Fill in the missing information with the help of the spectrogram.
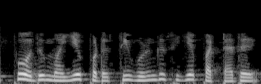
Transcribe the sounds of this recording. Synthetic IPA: pːoːðɯmɐjːɐpːɐɽɯt̪ːiʊɻɯŋɡɯsɛjːɐpːɐʈːɐðɯ

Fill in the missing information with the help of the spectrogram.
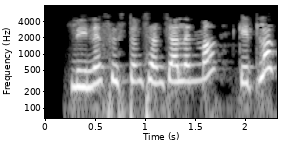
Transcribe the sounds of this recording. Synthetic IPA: linəksisʈəmsə̃ɲt͡ɕalənmãkeʈla

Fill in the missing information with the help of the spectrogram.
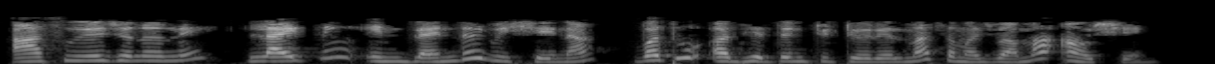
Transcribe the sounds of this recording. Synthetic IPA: asujod͡ʒənone | lajʈnɪŋɡɪnblɛ̃ɳɖəɾʋiʃəjna | ʋəd̪ʱuʔəd̪ʱjət̪ənʈuʈoɾijəlmãsəməd͡ʒʱʋamãʔaʋʃẽ

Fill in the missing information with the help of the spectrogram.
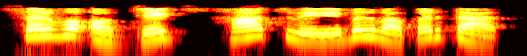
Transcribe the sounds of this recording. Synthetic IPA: səɾʋəʔɔb̚d͡ʑek̚ʈshat͡sʋeɾebəlʋapəɾt̪at̪̚

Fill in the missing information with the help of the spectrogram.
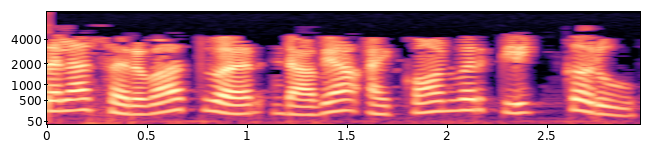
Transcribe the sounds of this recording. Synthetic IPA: əlasəɾʋat̪ʋəɾɖaʋjaʔajkɔnʋəɾklikːəɾuː

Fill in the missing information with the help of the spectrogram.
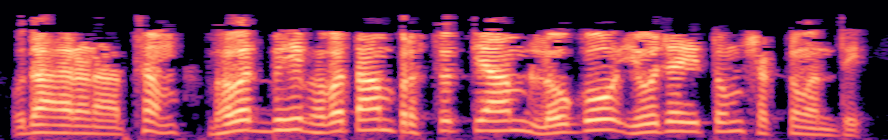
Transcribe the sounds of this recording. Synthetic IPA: ud̪aːɦɐɾɐɳaːɾt̪ʰɐmbʱɐʋɐt̪̚bʱibʱɐʋɐt̪aːmpɾɐst̪ɾut̪jaːmloːɡoːjoːd͡ʒɐjit̪umʃɐk̚ʈuʋɐnt̪i

